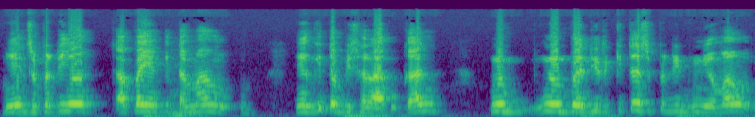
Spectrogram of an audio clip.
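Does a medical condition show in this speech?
Yes: cerebral palsy; speaking is difficult.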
